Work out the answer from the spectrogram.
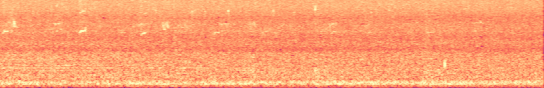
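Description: Distant passenger trains rolling along the track: a steady low rumble with no let-up, and a few faint high chirps above it.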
